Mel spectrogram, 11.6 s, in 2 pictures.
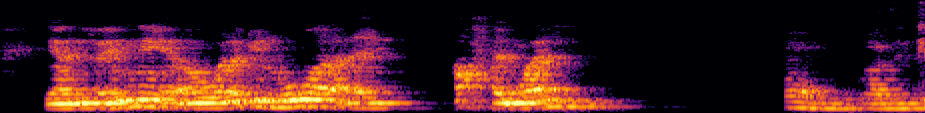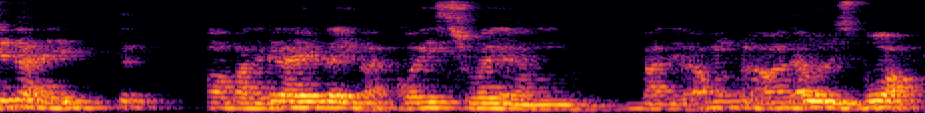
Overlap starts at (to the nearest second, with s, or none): none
